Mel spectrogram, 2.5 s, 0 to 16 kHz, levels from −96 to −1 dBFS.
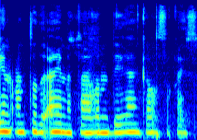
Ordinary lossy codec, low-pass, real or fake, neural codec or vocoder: MP3, 64 kbps; 14.4 kHz; fake; vocoder, 44.1 kHz, 128 mel bands, Pupu-Vocoder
